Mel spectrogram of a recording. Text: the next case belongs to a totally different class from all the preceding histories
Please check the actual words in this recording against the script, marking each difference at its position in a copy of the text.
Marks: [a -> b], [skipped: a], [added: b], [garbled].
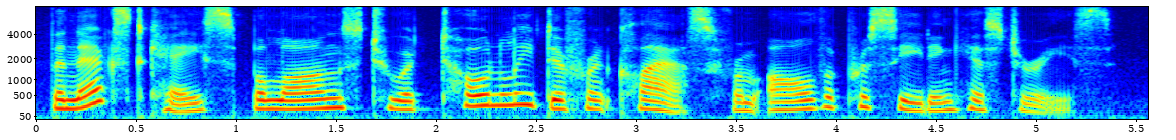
the next case belongs to a totally different class from all the preceding histories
